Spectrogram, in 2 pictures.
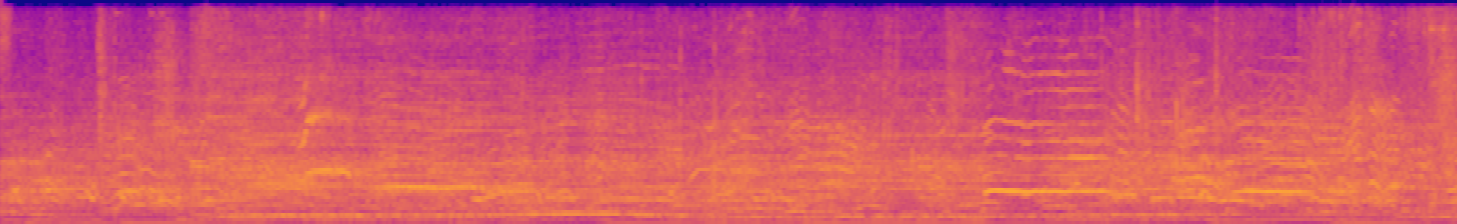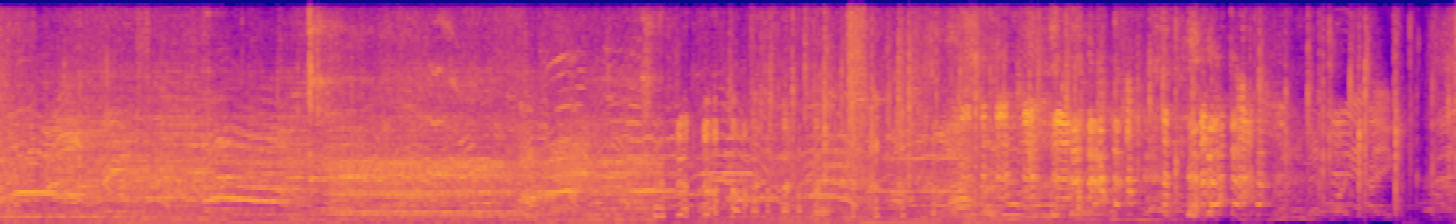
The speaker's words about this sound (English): Oh, isn't it lovely to hear those laughing young voices, especially at this time of year? Plenty of it too. And they were the voices of young and old celebrating the festive season in Kilfinan in County Limerick,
